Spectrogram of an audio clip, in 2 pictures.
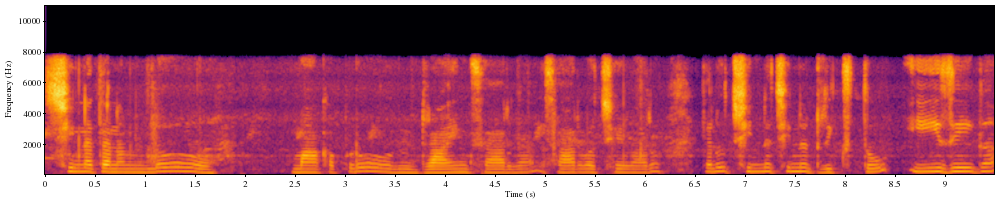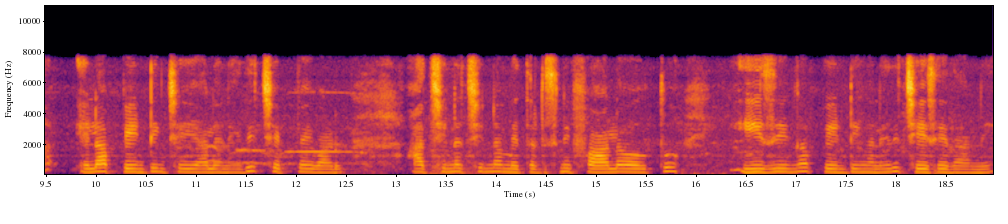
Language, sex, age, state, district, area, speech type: Telugu, female, 45-60, Andhra Pradesh, Visakhapatnam, urban, spontaneous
